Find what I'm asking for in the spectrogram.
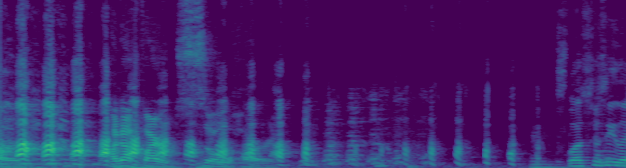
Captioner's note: laughing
